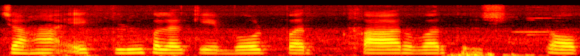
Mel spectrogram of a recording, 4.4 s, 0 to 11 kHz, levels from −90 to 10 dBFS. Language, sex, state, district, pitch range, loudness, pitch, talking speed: Hindi, female, Madhya Pradesh, Dhar, 195-205 Hz, -19 LUFS, 200 Hz, 150 wpm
